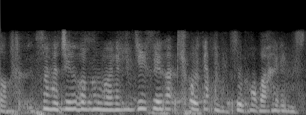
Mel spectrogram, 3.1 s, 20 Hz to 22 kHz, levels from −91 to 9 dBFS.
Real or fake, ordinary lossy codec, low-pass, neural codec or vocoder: fake; Opus, 32 kbps; 7.2 kHz; codec, 16 kHz, 1 kbps, FreqCodec, smaller model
